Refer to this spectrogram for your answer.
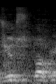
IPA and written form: ˋʤuːsbɒtl̩ (juicebottle)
